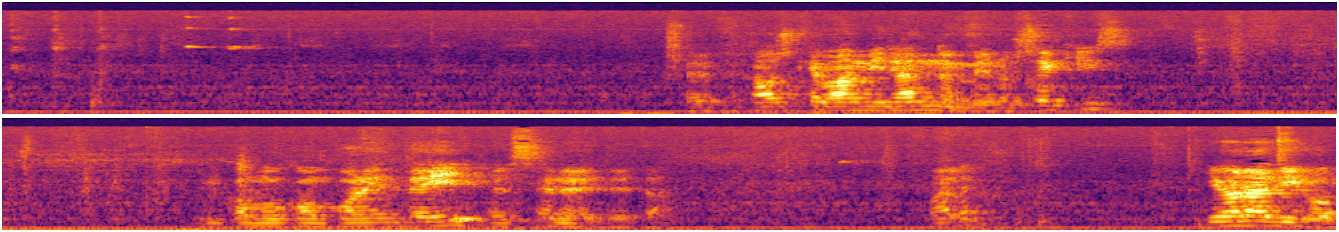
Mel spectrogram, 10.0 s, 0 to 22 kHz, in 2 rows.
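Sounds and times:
faint high squeaks: 0.0 - 1.6
steady low hum: 0.0 - 10.0.

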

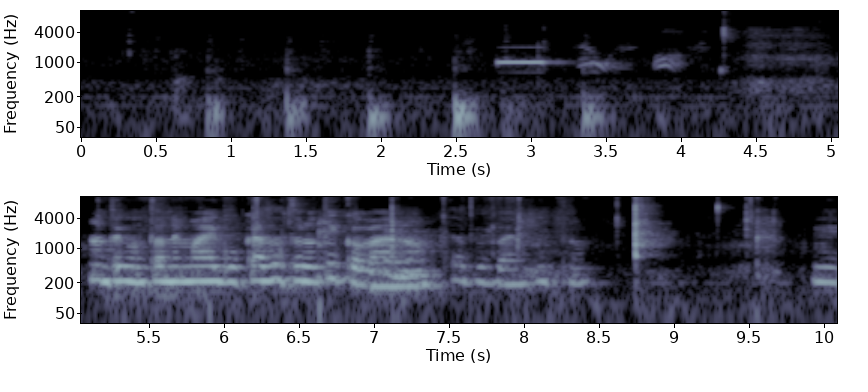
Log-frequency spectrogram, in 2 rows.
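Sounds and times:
steady electronic beep: 2.8 - 3.3.

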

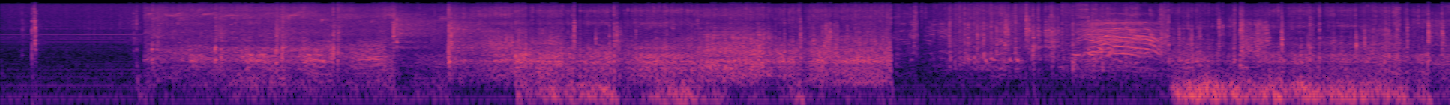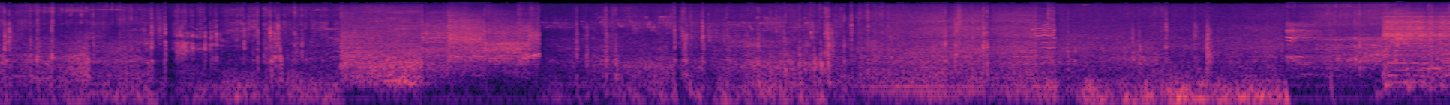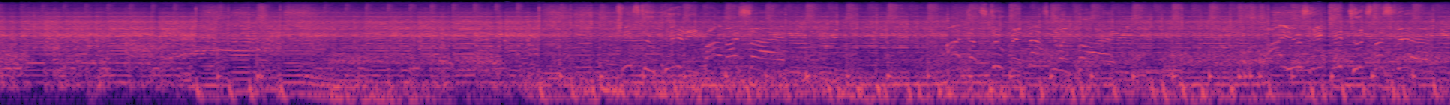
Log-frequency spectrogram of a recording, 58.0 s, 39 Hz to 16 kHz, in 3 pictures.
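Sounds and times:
skateboard clacks: 1.8 - 35.7
skateboard rail grind: 1.8 - 58.0
skateboard wheels rolling: 1.8 - 58.0.

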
